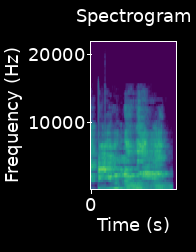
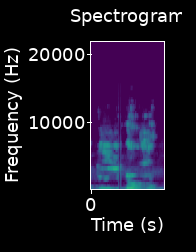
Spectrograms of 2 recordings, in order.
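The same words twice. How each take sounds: First: High, louder mimicked question; nosy acquaintance. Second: Low, soft repeat of the question; dismissive requote. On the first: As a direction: pipe up as someone pestering him. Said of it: "how many times I hear that". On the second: Retold or imitated. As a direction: toss the question back under your breath. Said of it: "I be like".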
